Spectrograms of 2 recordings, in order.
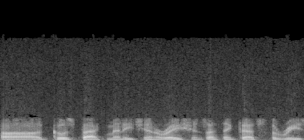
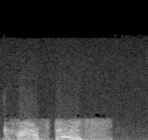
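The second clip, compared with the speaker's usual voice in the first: very high, piercing scream at full volume. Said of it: "he screams at the top of his lungs".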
